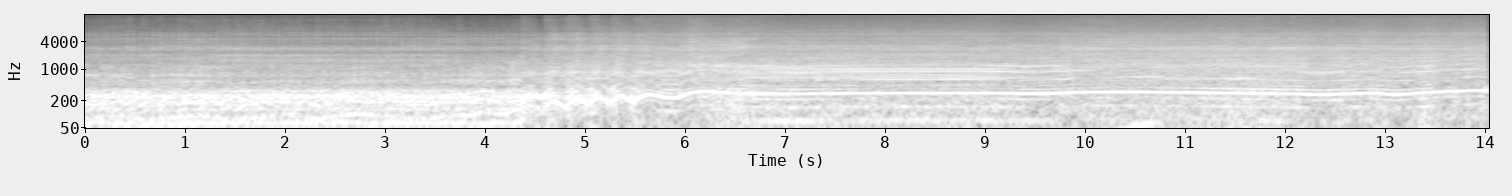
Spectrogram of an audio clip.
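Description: Turbocharged Suzuki GSX-R1000 drag bike's inline-four engine running. Its revs waver for a couple of seconds partway in, then it is held at one steady high rpm for about seven seconds, and the revs fall off near the end.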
